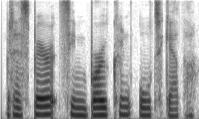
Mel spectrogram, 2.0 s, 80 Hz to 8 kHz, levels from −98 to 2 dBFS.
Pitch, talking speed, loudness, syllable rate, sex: 185 Hz, 180 wpm, -17 LUFS, 6.6 syllables/s, female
